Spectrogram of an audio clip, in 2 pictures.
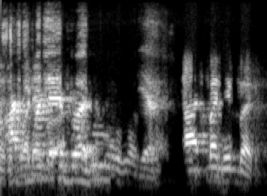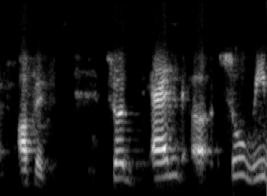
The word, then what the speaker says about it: Atmanirbhar: I cannot ever pronounce that word. Self-reliant office. What is it called? Atmanirbhar. Atmanirbhar.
